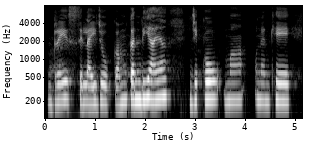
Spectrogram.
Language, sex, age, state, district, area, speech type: Sindhi, female, 45-60, Gujarat, Kutch, rural, spontaneous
